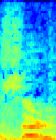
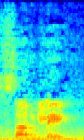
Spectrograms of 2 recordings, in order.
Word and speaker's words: Searle: Bubber Searle. It's not Surley. Don't pronounce it as Surley.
